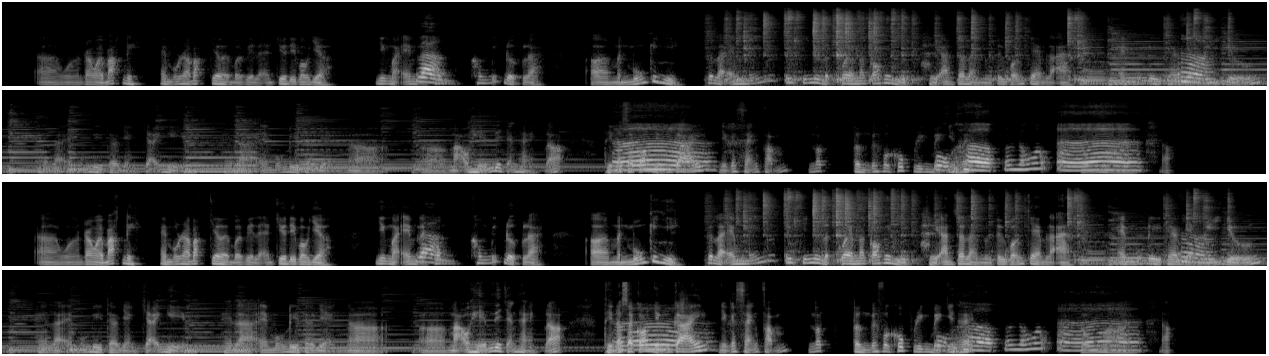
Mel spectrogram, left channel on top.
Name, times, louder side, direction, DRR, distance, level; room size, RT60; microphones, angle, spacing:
voice 1, 0.3-3.3 3.7-5.4 5.9-6.8 7.0-10.7 11.1-12.6 13.0-16.5 16.8-20.9 21.2-22.4 23.4-24.0 24.2-24.3, right 4 dB, 45° right, 0.3 m, -30 dB
voice 2, 4.1-4.4 11.8-12.2 18.7-19.8 22.0-24.1, left 3 dB, 85° left, 1.0 m, -25 dB
sound 1, 7.0-10.3 10.7-10.9 11.6-12.3, equal, 15° right, 1.9 m, -34 dB
sound 2, 10.8-19.7, left 2 dB, 65° left, 1.3 m, -37 dB
3.9 x 3.0 x 3.9 m
head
